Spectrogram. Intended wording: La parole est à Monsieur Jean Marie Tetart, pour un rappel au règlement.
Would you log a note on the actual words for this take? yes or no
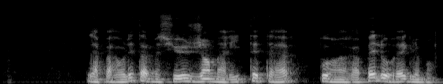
no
